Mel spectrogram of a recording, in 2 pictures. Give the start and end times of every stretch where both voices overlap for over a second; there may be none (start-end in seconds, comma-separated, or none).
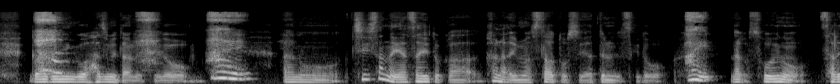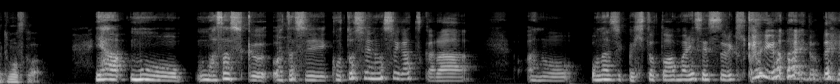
none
